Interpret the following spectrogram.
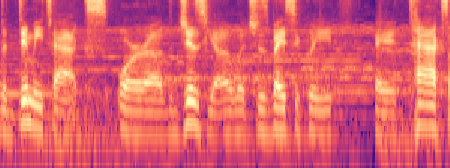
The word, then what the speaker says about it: jizya: It's called the jizya. It's spelled, I believe, Jizyah.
